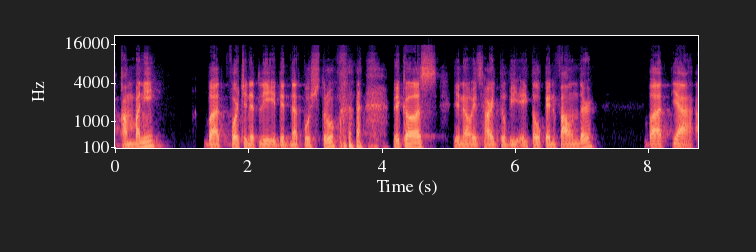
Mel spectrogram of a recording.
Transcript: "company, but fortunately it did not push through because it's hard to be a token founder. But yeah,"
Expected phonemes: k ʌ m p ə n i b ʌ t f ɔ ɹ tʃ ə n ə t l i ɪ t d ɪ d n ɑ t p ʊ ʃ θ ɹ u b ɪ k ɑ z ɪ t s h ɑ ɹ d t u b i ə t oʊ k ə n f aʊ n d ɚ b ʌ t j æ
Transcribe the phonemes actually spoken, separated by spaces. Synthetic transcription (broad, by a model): k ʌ m p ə n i b ʌ t f ɔ ɹ tʃ ə n ə t l i ɪ t d ɪ d n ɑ t p ʊ ʃ t ɹ u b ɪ k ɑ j ɪ t s h ɑ ɹ d t u b i ə t oʊ k ə n f aʊ n d ɚ b ʌ t j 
